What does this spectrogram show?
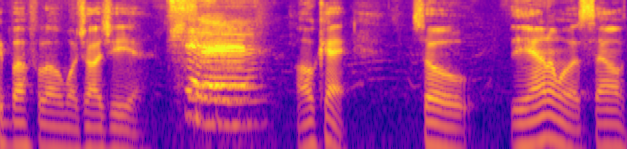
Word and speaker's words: Tseh: Sir.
